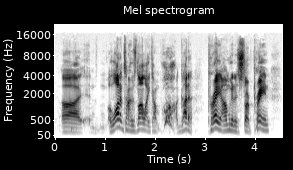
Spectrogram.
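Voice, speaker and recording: A raised, projected male voice, bright and sharp in tone. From Brazil, São Paulo. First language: Portuguese. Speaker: pastor. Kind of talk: sermon. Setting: church. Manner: halting, many fillers.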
